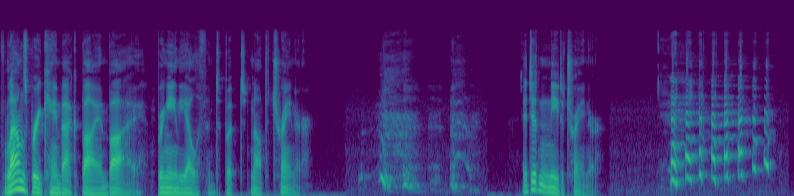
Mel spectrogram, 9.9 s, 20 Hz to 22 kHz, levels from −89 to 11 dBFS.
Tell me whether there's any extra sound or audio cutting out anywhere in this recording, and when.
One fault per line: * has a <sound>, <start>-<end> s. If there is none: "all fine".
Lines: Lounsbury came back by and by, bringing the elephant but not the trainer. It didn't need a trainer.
* has a cough, 4.5-6.0 s
* has a laugh, 8.2-9.8 s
